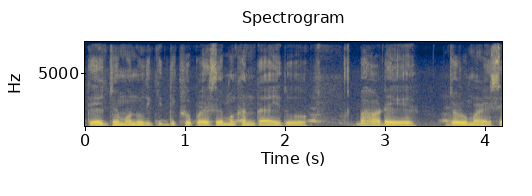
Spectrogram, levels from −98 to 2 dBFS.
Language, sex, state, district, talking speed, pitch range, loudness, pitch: Nagamese, male, Nagaland, Kohima, 200 wpm, 85-100 Hz, -16 LUFS, 90 Hz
